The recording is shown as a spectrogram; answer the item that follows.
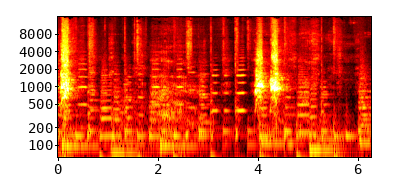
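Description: German Spitz barking at dogs through a gate: one sharp bark right at the start and two close together about four seconds in, over background music.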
